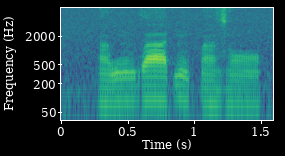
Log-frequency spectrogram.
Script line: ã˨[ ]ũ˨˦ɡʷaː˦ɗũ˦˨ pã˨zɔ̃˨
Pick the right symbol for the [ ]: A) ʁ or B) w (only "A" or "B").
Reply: B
